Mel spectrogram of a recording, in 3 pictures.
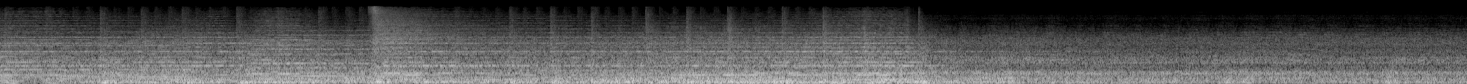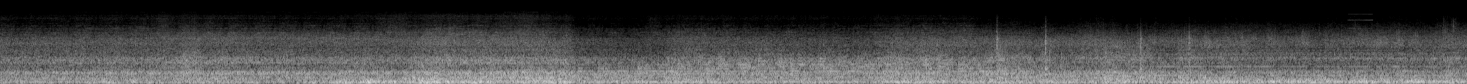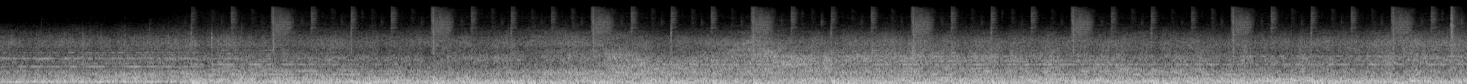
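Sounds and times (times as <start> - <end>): wind rushing over microphone: 0.0 - 44.0.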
